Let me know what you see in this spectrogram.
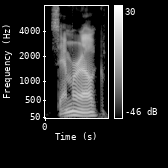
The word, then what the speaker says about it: Sam Morril: You do one with Sam Morril. – Yep. – Did I say his name right? – Yep. – Sam Morril, funny comic.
